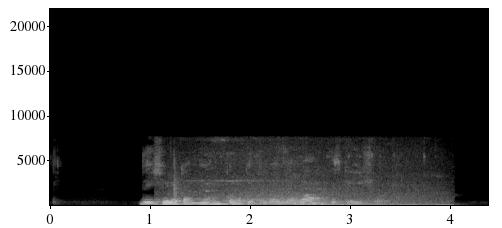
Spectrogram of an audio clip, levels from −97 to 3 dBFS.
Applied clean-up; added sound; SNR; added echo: none; Sliding door; 10 dB; reverberation time 0.4 s.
